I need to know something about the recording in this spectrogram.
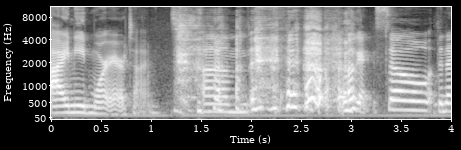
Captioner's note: laughs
